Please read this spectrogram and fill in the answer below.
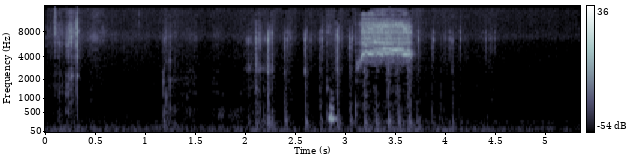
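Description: Small plastic clicks and taps as a squeeze bottle of white glue is handled, then a short hiss a little past three seconds in as glue is squeezed out onto a clear plastic lid.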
